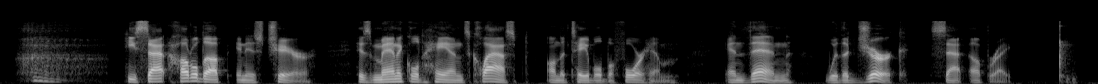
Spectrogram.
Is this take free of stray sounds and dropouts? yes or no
no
